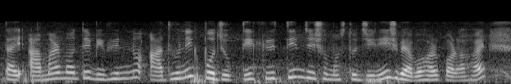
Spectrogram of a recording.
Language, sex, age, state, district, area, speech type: Bengali, female, 18-30, West Bengal, Kolkata, urban, spontaneous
